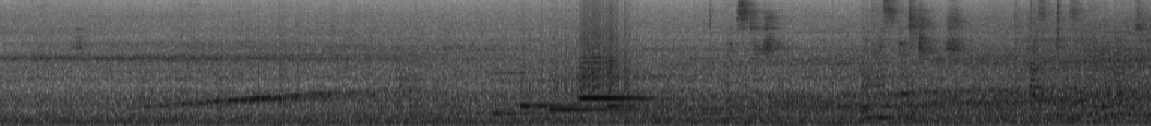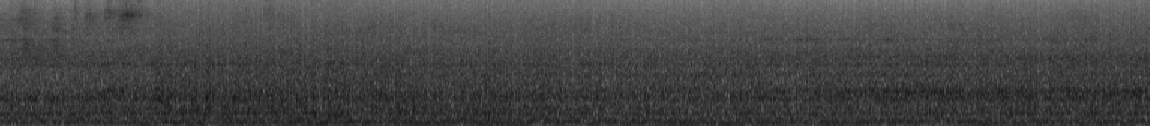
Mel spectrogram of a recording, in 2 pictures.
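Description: Singapore MRT electric train pulling away from a station and speeding up into the tunnel: the motors' whine rises in pitch early on, with a click about eight seconds in, then a steady running rumble and hum of wheels on rail that grows louder and levels off.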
